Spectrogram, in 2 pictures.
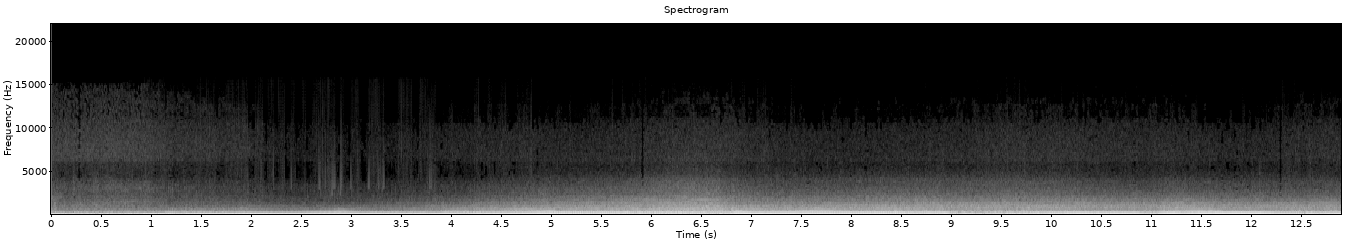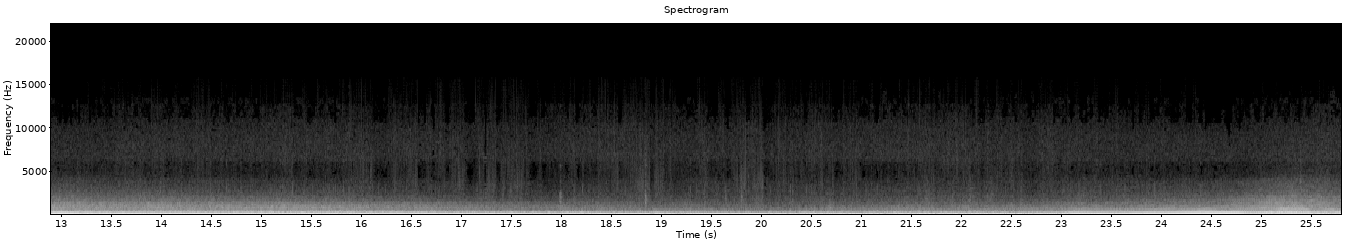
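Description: Skoda Octavia RS245's turbocharged 2.0 TSI four-cylinder through a Milltek and Borla GPF-back exhaust, heard inside the cabin from the rear seat. The revs climb under acceleration, drop suddenly at a gear change about seven seconds in, hold steady, then sink as the car eases off. Near the end they climb again up to another gear change.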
